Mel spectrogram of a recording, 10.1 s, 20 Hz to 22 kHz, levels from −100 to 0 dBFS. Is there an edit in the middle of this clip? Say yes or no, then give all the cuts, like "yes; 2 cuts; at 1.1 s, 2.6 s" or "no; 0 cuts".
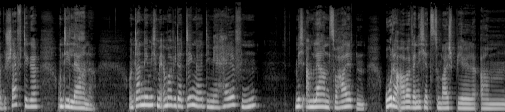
no; 0 cuts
